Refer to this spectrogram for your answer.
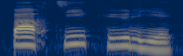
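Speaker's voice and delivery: slow, deliberate dictation; syllable by syllable. Shown as a demonstration. Teacher presenting a long word to spell, syllable by syllable. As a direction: space out each syllable of "particulier".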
